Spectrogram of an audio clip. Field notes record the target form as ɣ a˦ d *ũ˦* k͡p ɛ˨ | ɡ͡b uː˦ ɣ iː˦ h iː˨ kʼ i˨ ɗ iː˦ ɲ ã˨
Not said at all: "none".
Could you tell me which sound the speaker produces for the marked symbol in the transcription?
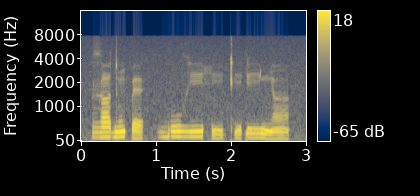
ũ˦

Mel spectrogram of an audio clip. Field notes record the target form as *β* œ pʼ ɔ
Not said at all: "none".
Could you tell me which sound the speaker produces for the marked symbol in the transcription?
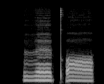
β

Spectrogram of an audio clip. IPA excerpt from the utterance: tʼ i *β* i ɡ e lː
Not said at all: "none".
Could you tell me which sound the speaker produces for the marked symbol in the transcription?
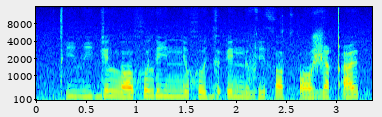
β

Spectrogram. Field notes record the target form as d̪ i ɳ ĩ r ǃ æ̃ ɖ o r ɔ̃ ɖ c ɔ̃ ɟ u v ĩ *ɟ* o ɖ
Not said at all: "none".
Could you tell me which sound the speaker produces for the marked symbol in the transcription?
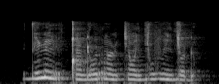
ɟ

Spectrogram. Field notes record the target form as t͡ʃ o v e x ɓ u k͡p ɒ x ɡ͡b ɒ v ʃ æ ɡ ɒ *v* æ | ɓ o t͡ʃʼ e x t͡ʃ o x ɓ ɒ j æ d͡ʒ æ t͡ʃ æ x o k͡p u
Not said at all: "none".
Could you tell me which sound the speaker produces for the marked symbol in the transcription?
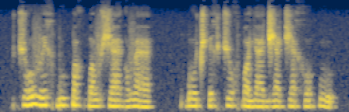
v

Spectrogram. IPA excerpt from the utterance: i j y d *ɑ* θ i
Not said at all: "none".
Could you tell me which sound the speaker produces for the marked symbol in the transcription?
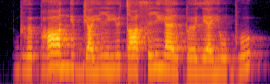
ɑ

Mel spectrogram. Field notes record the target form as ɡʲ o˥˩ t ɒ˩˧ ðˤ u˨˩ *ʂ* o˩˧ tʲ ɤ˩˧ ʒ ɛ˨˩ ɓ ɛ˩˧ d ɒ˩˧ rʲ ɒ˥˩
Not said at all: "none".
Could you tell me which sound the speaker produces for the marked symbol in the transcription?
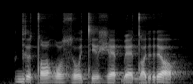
z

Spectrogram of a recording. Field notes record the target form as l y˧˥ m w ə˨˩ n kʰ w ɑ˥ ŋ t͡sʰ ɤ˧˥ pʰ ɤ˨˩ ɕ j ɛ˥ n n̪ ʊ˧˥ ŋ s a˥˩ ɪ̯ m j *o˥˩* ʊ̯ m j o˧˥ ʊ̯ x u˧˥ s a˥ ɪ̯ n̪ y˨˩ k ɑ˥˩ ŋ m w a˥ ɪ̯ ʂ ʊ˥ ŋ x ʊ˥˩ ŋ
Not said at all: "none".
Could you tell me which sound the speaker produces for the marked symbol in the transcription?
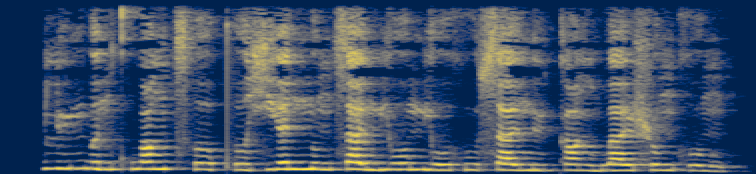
o˥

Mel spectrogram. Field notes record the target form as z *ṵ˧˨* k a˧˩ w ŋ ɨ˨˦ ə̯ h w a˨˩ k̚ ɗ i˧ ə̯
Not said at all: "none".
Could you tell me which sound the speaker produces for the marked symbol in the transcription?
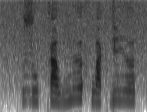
u˧˩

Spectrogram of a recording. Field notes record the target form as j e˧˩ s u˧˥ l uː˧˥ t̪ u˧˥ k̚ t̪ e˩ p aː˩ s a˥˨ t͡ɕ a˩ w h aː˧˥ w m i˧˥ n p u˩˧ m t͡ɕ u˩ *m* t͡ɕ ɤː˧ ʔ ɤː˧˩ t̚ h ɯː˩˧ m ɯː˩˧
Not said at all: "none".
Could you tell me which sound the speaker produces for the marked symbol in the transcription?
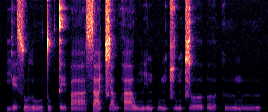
ŋ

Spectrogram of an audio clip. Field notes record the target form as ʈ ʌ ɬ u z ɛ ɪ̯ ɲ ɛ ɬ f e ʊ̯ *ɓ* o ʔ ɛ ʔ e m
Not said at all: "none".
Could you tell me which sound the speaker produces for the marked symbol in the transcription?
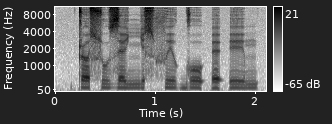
ɡ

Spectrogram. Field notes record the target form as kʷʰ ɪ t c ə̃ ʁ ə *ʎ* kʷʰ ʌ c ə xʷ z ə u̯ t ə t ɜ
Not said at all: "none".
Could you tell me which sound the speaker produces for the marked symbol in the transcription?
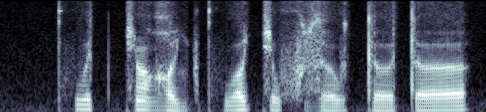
ʎ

